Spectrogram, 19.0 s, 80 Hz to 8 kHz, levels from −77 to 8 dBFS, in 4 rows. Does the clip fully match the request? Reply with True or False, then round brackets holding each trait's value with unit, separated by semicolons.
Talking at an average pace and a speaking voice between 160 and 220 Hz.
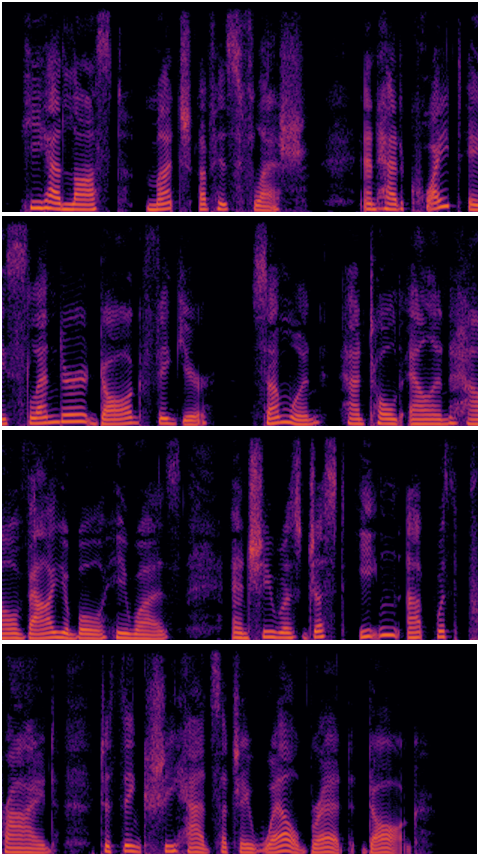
False (130 wpm; 185 Hz)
